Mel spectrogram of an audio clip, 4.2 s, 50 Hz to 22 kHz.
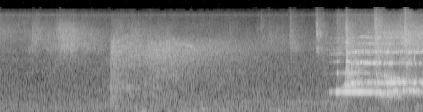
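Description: Steady hiss of a fueled Falcon 9 venting liquid-oxygen boil-off on the pad, starting about a second in. Near the end a much louder steady sound with several level pitches cuts in over it.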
